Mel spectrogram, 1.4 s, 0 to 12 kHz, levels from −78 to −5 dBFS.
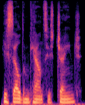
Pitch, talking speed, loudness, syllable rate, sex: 100 Hz, 210 wpm, -20 LUFS, 5.3 syllables/s, male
